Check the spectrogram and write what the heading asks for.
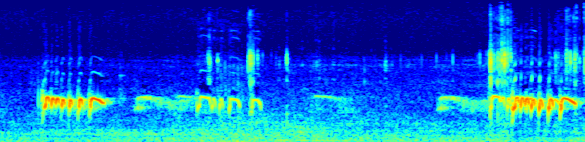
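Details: Local zebra dove with a loud voice, used to make a rival answer: bursts of trilled, stuttering coos, then softer segmented notes, then another strong trilled phrase, over low background hiss.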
